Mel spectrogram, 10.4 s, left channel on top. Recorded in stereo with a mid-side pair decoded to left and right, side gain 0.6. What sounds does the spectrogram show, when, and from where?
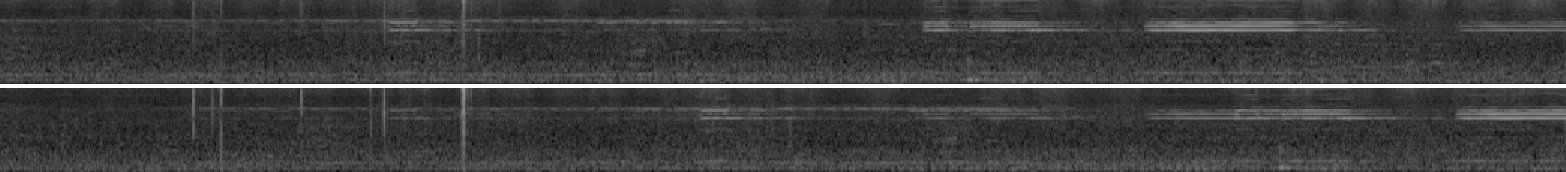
1.3 s a crack: 50° right, 0.7 m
